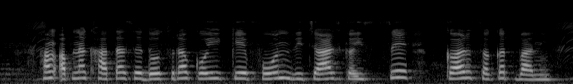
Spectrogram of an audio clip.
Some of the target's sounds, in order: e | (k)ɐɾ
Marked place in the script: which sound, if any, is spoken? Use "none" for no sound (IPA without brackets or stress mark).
k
